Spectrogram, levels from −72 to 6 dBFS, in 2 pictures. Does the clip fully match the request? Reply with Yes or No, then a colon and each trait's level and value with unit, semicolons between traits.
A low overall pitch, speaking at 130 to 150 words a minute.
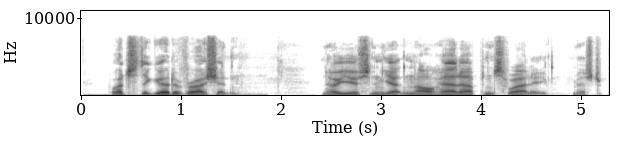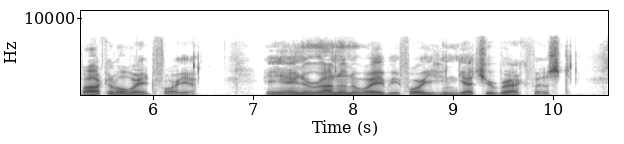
No: very low, 95 Hz; average, 170 wpm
